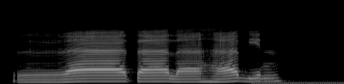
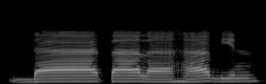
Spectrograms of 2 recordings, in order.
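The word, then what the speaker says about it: ذَاتَ لَهَبٍ: Jangan digigit kuat-kuat, jangan mampet. dza la dzata lahabin jangan terlalu digigit data lahabin dat lahabin ah suaranya akan mampet teman-teman sekalian ya ok jadi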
